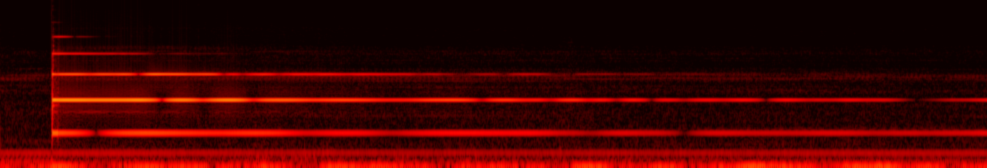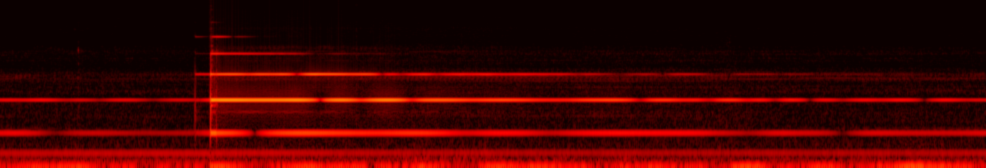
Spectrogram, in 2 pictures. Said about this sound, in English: Feel the softness of God's presence around you as you listen to the ringing of the bell.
